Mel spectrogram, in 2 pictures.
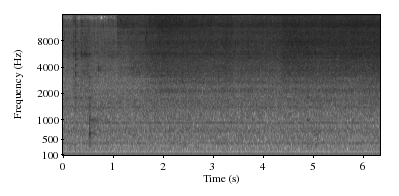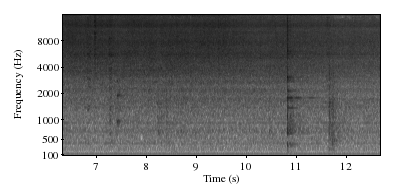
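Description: Squash searing in a hot pan, a steady loud sizzle and hiss of frying with a few brief clatters near the end.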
